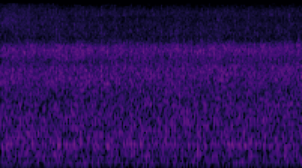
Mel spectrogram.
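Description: Aquarium upflow filters run steadily in a fish tank, giving a constant close bubbling and trickling water wash with no pauses or talk.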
